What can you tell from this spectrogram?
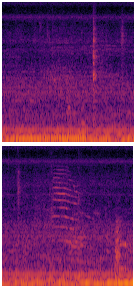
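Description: A single short, high, falling animal call about four seconds in, over a steady low rumble, with a few faint clicks before it.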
